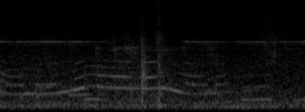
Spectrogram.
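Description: A soft, high voice drawing out long notes that slide up and down in pitch, with a drop near the middle and a brief rise about a second in.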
